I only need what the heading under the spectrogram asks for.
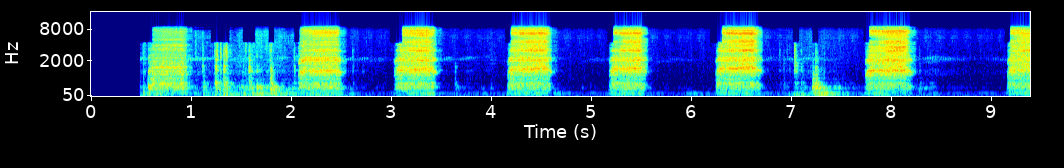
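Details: At an owl box just after midnight on 3/8/23, during the egg-laying period, a male barn owl visits and brings a rabbit to the female. Harsh, hissing screeches of about half a second repeat roughly every second, with softer rasps between.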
